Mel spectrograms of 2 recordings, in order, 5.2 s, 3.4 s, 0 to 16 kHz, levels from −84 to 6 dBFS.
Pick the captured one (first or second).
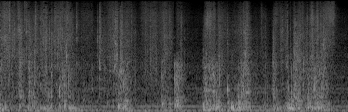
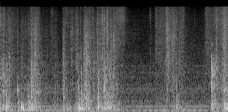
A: second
